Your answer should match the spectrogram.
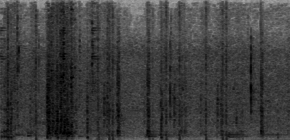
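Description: Horse hooves clip-clop in a steady walking rhythm in the video game Go Vacation, close and clear with a faint whinny, with no talk over them.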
